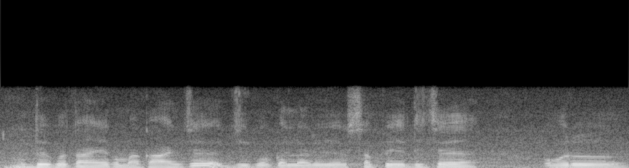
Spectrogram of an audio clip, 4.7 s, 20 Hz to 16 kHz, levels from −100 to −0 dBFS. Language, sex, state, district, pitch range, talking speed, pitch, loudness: Rajasthani, male, Rajasthan, Churu, 135-145 Hz, 140 wpm, 140 Hz, -15 LUFS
